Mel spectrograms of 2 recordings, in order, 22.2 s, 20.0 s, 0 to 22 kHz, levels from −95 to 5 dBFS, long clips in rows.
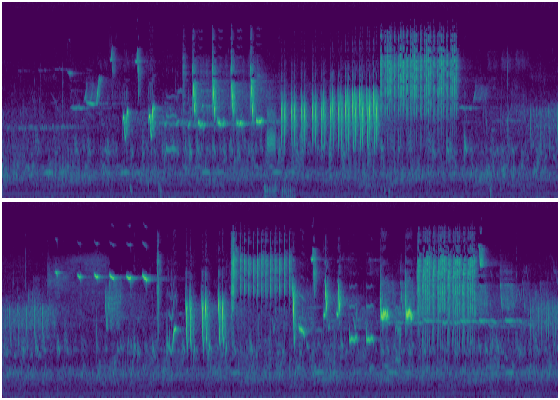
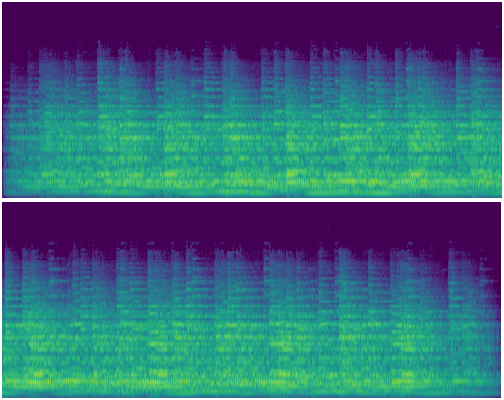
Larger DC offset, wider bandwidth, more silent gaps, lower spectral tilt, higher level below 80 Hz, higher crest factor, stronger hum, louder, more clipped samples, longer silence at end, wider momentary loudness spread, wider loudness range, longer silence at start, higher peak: neither; first, over 20 kHz vs 6.6 kHz; neither; second, 4.5 dB/octave vs -7.5 dB/octave; second, -82 dBFS vs -58 dBFS; first, 24 dB vs 16 dB; neither; second, -24 LUFS vs -17 LUFS; neither; first, 0.9 s vs 0.15 s; first, 17 LU vs 8 LU; first, 12 LU vs 2 LU; first, 1.35 s vs 0.15 s; about the same, -4 dBFS vs -2 dBFS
